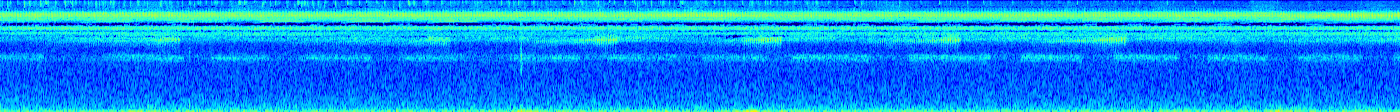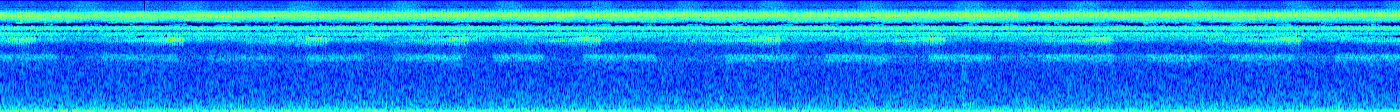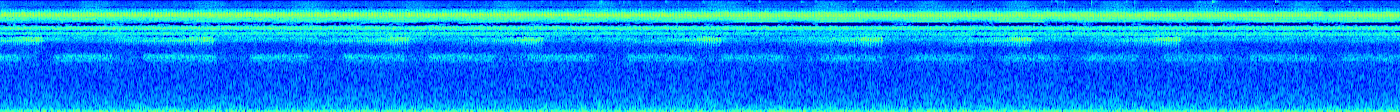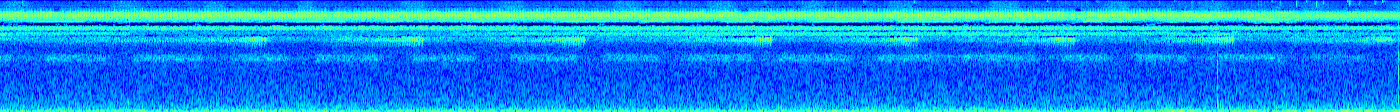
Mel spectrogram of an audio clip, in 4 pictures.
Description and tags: Selva Pucallpa
It has been taken from the Peruvian Jungle at night
bugs, field-recording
